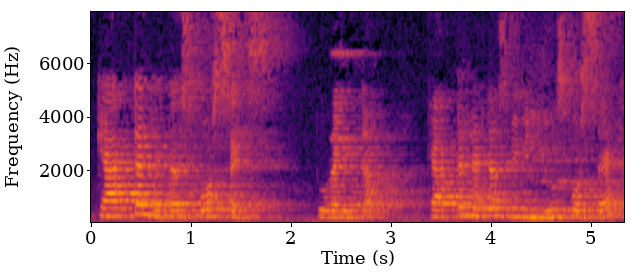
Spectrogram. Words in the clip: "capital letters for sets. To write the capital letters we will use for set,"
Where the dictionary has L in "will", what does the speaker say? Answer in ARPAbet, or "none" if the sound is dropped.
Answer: N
